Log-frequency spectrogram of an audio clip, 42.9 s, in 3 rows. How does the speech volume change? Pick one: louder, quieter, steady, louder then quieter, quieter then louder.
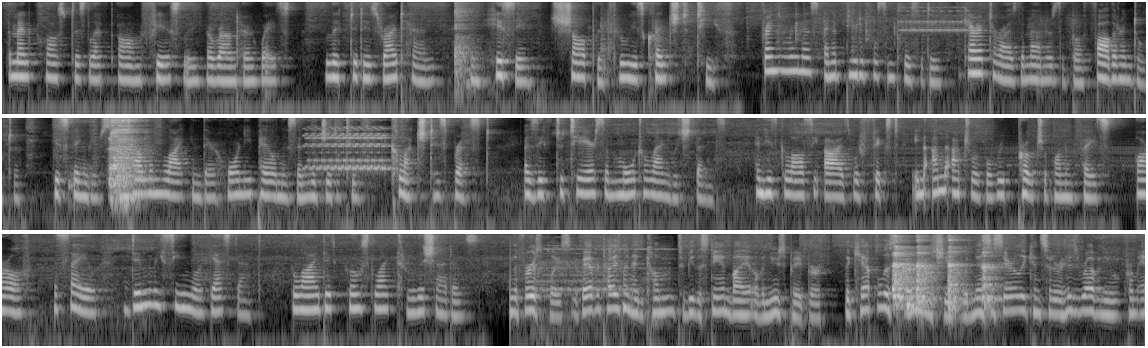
steady.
